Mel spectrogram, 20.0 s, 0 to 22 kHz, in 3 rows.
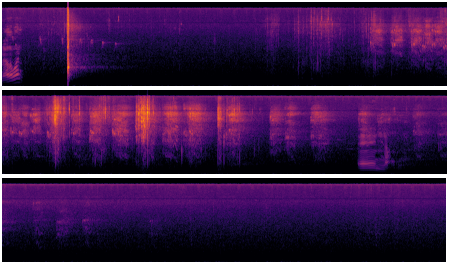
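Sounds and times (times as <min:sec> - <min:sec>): birds chirping: 0:00.0 - 0:01.9, 0:05.4 - 0:14.8
wood striking tree trunk: 0:00.9 - 0:01.7.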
